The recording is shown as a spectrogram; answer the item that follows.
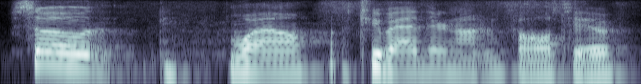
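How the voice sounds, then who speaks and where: A woman's voice: on the low side, slow, dull audio, slight background noise. A woman hosting a casual live chat, rambling and trailing off as she talks, from Colorado. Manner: chatty, rambling, trails off mid-sentence. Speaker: live stream host.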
